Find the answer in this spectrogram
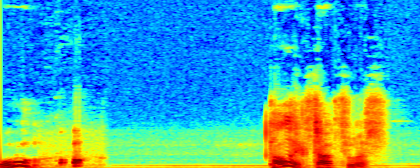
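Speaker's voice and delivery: high, swooping, koboldy creature voice. Calling out to the monkeys in the trees, koboldy voice. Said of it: "I'm doing my koboldy voice".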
